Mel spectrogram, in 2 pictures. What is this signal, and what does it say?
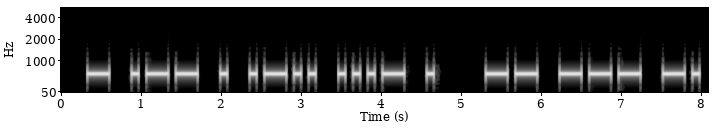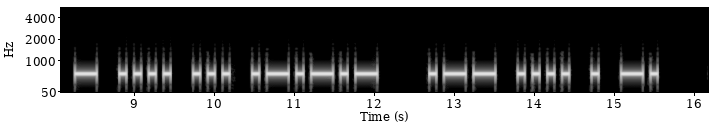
Morse code, heard as a keyed tone, about 13 wpm, 600 Hz. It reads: TWELVE MONTHS. WHEN
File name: mp3 files / Lexiphiles - 13wpm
